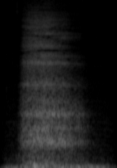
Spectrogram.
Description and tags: Male exhale. medium length.
exhale, medium-length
